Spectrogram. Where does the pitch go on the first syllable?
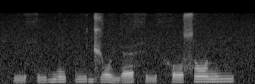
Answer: low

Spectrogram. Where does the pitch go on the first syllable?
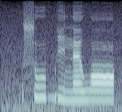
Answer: high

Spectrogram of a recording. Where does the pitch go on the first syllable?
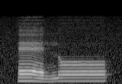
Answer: falling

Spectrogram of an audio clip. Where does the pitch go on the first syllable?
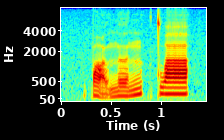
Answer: low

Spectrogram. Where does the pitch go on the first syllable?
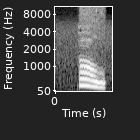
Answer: falling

